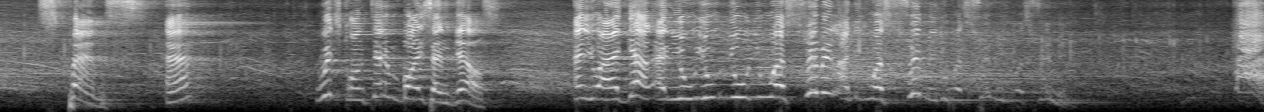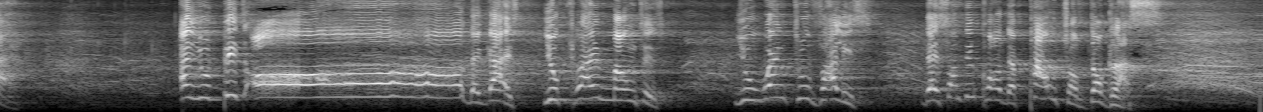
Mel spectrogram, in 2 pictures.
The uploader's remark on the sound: Preached at The First Love Christmas Day Service, First Love Center. Accra.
